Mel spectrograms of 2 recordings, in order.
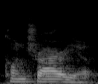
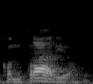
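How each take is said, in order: First: It is said with an American English accent. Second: It is said with a native Spanish accent. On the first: "say it completely gringo" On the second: "the actual pronunciation"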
